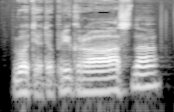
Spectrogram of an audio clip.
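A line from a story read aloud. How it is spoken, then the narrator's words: Annoyed grumble. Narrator (Russian): проворчал Дюндик с досадою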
